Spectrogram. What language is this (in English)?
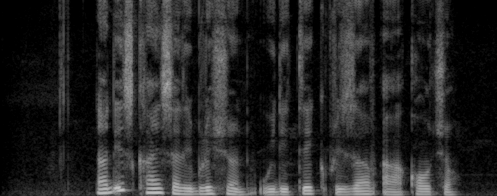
Nigerian Pidgin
